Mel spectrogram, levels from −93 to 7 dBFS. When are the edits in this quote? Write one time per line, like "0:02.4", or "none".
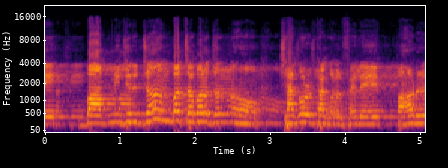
none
